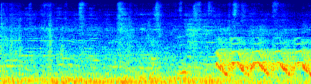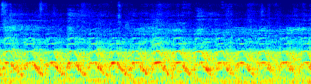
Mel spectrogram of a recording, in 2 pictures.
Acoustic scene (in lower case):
street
